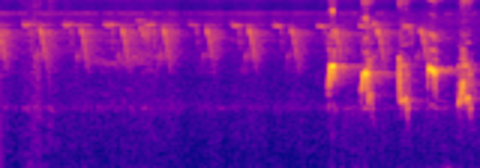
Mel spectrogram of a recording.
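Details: Captive red-eyed bulbul decoy. Faint, evenly spaced high chirps give way to a loud burst of five bubbly, slurred whistles.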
